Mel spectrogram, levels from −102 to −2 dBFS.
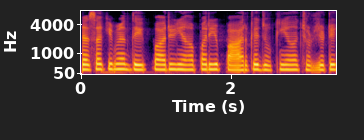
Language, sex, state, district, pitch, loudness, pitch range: Hindi, female, Uttarakhand, Tehri Garhwal, 230 Hz, -15 LUFS, 225-240 Hz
